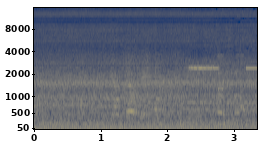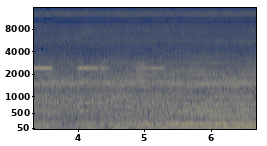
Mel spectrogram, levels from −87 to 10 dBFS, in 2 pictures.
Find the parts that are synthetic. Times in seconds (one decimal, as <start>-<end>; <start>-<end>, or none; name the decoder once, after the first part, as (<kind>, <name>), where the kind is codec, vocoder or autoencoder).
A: 0.0-2.7 (autoencoder, DAC-VAE); 3.7-5.1; 5.6-6.7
